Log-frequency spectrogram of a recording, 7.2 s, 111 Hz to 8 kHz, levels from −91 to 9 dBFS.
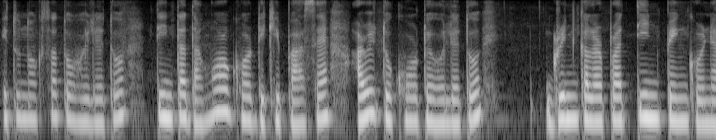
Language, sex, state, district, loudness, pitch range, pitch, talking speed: Nagamese, female, Nagaland, Kohima, -16 LUFS, 200-225 Hz, 210 Hz, 190 wpm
